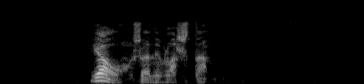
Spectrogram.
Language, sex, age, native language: Icelandic, male, 40-49, Icelandic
